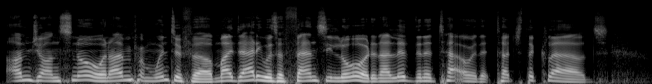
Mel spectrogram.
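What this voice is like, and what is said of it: Imitates a character's accent. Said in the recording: “more of Ygritte's accent”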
